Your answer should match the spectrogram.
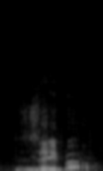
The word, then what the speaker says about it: Szabo: your name is Frank Zabo Zabo you know every time I look at it I think okay how do I spell that yeah ignore the S right so Frank um you're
